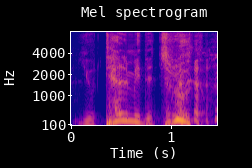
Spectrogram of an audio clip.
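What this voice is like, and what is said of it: Mock African accent. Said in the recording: “this African accent”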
